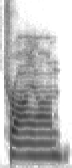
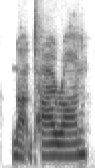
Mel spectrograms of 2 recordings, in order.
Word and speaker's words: Tryon: I do know that it's pronounced Tryon, not Tyron.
